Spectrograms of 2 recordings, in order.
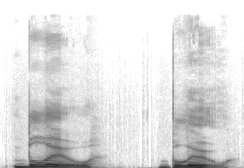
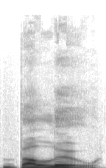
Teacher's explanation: It's not beloo. The B and L are a single explosive event.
